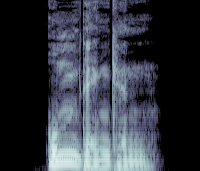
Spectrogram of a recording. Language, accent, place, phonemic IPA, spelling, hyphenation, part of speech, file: German, Germany, Berlin, /ˈʊmˌdɛŋkn̩/, umdenken, um‧den‧ken, verb, De-umdenken.ogg
- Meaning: to rethink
